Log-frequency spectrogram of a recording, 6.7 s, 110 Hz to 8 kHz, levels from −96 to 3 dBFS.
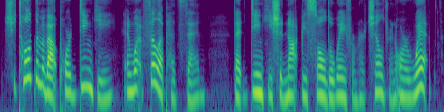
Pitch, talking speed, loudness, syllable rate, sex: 225 Hz, 205 wpm, -21 LUFS, 5.2 syllables/s, female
